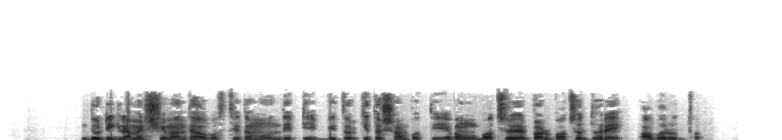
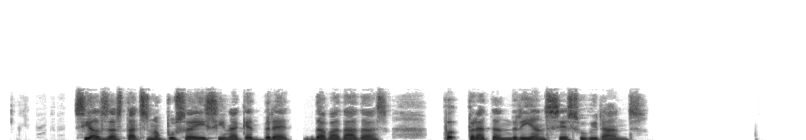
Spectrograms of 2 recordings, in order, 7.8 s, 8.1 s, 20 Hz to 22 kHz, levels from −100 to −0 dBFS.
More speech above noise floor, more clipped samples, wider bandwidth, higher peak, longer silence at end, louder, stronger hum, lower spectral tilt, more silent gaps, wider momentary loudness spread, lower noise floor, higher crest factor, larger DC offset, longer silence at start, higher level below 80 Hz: second, 67 dB vs over 71 dB; neither; about the same, 8 kHz vs 8.4 kHz; about the same, -2 dBFS vs -4 dBFS; second, 0.85 s vs 1.65 s; about the same, -17 LUFS vs -19 LUFS; neither; about the same, -3.5 dB/octave vs -4.5 dB/octave; second, none vs 2.97-3.02 s, 4.31-4.42 s; about the same, 8 LU vs 7 LU; second, -84 dBFS vs under -90 dBFS; about the same, 18 dB vs 18 dB; neither; about the same, 0.8 s vs 0.75 s; about the same, -56 dBFS vs -60 dBFS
